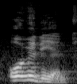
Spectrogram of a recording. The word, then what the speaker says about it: obedient: सो यहां पे ओबी डी एंट 3 सिलेबल यहां पे भी है। ब्रेक, जो पॉज मैंने बोला था, we speak something and we take pause, तो वो पॉज लेते समय हम इसको 3 सिलेबल में डिवाइड करते हैं, ओबी डी एंट, ओ वी, ओ वी, O1, V2 and D and 3. So 3 syllable हो गए इसके।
